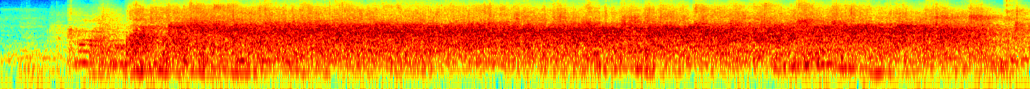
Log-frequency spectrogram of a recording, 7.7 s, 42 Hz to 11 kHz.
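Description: Sustained, loud applause from an audience at an athletics club's 45th anniversary ceremony fills the room, rising quickly after a quiet start and holding steady throughout.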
